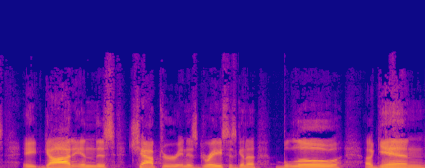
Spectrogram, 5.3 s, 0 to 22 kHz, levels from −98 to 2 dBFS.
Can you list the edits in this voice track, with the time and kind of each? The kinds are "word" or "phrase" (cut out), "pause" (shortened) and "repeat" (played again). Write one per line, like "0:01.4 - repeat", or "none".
none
